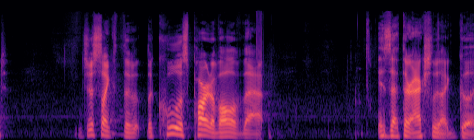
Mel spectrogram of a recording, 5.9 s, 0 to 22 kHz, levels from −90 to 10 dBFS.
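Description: Speech with buffer tearing from 3.2 to 4.0 s. A robotic 200 Hz buzz means writer and reader cross every 5 ms, so a small sliver of each period holds audio roughly 20 ms old. Spectrograms show stripes every 200 Hz, and waveforms show regular hard joins.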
